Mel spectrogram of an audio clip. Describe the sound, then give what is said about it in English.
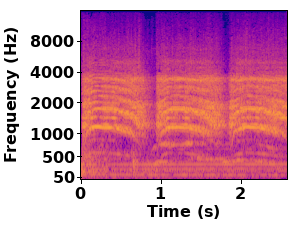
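Imitated crow distress call, the come-here call, sounded on a crow call through cupped hands: three long, harsh, loud caws with a slightly drooping pitch, each separated by a brief break. “First is the come here call, which is used to attract the attention of distant crows. It is a call of a crow in distress.”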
